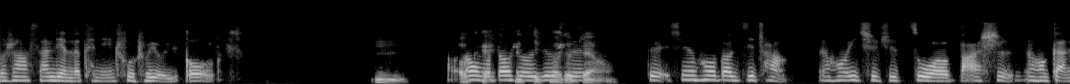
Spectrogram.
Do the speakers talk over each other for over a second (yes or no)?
yes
